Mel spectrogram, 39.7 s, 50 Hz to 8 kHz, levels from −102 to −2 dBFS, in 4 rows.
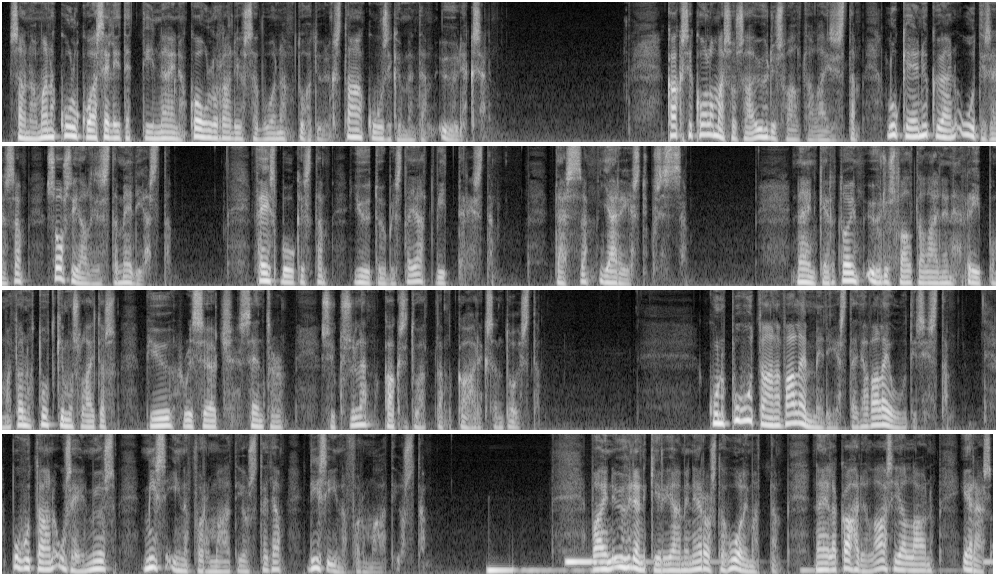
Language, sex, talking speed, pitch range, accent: Finnish, male, 80 wpm, 110-155 Hz, native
